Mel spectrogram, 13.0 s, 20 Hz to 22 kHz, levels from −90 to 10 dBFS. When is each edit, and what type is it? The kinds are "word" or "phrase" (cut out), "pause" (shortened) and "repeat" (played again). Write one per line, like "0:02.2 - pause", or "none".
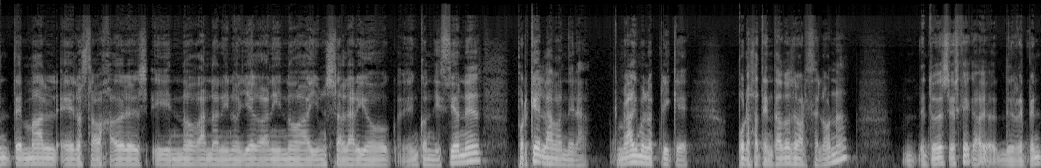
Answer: none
